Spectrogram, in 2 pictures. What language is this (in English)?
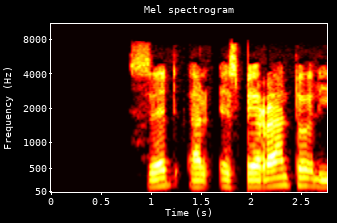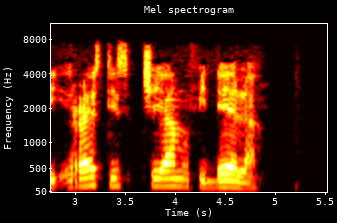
Esperanto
